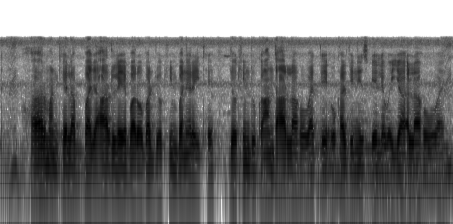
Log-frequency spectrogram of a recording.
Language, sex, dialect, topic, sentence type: Chhattisgarhi, male, Western/Budati/Khatahi, banking, statement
